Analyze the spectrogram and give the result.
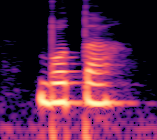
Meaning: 1. boot 2. shoe 3. mistake
- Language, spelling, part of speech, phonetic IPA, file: Czech, bota, noun, [ˈbota], Cs-bota.ogg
